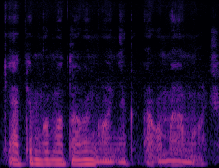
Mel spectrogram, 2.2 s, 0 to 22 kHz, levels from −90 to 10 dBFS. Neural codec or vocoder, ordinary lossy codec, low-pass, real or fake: vocoder, 44.1 kHz, 128 mel bands, Pupu-Vocoder; none; none; fake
